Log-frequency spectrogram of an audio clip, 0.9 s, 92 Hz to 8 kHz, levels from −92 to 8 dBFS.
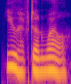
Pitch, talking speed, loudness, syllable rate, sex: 190 Hz, 255 wpm, -16 LUFS, 4.8 syllables/s, female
